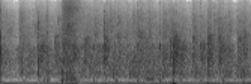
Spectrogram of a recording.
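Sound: audience applauding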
